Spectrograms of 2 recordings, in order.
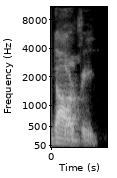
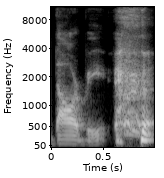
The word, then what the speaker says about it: Derby: April uh in the Midlands in Derby in Derby I still need to find a right way to pronounce it Darby in Darby just remember it's an a not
